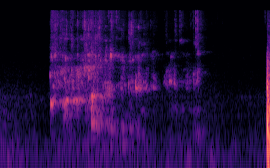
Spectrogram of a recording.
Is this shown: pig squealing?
no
